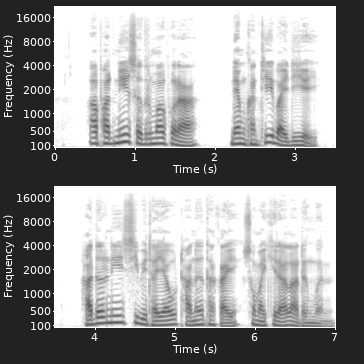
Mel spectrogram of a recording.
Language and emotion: Bodo, neutral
